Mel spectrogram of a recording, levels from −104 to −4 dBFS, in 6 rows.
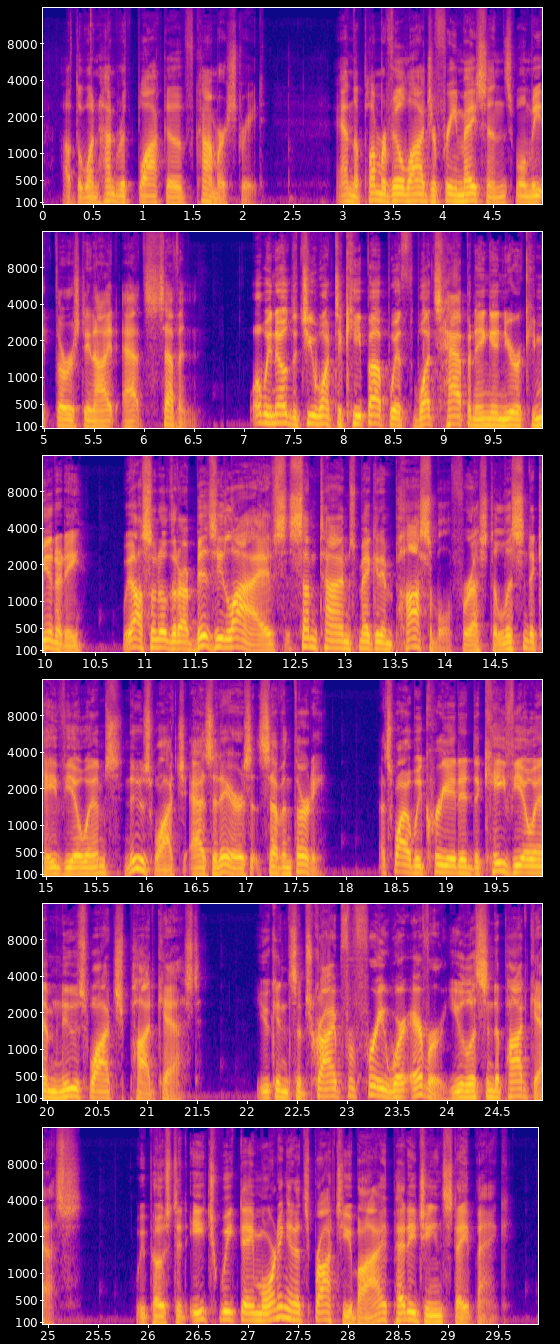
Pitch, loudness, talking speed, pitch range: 120 Hz, -16 LUFS, 185 wpm, 105-135 Hz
